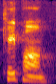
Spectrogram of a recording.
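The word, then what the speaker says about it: Kapyong: It's a basically a battle, but it's pronounced Kaepong, but it's spelled K-A-P-Y-O-N.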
